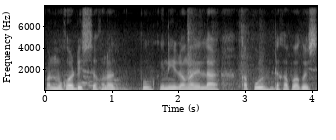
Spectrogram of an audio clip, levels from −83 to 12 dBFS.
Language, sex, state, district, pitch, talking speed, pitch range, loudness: Assamese, male, Assam, Sonitpur, 125 Hz, 130 wpm, 115-130 Hz, -18 LUFS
